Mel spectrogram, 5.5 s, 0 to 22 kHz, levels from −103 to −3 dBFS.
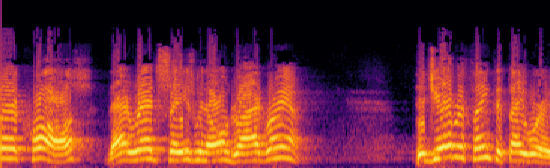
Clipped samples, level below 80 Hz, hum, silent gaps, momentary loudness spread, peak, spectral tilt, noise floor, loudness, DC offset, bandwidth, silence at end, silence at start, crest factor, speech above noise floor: under 0.1%; -58 dBFS; none; none; 5 LU; -4 dBFS; -6 dB/octave; -56 dBFS; -14 LUFS; under 0.1%; 8 kHz; 0 s; 0 s; 10 dB; 42 dB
